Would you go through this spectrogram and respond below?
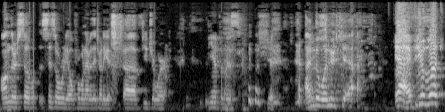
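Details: Adult man speaking; ordinary speech.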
